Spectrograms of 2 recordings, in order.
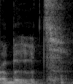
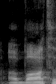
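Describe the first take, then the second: First: "a boot" said as one word with an "oo" vowel; mock-Canadian "a boot" for about; Canadian "aboot". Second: "about" with an "ah" vowel, like "a-bot"; American "abat". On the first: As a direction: say "a boot" with a long "oo". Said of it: "is the correct replacement for "a boot". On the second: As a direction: say "about" as "abot", no OU glide. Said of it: "Americans are allergic to the letter combination O U". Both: Shown as a demonstration.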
